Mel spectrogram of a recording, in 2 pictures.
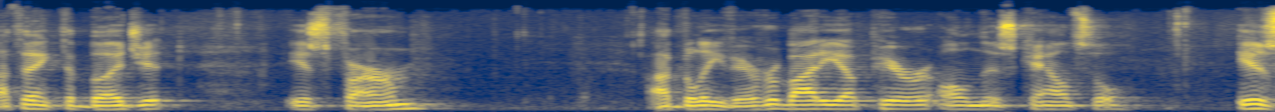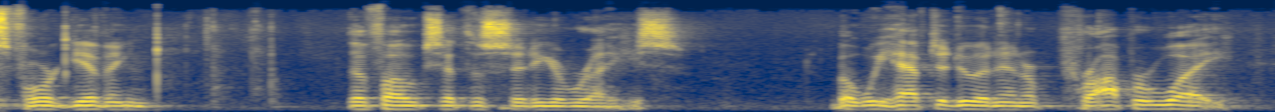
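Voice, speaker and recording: A man's medium-pitched, monotone voice with flat intonation at a moderate pace, long, frequent pauses, noticeable background noise and audible room echo. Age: 60s. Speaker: city council member. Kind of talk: council debate. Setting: council chamber.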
